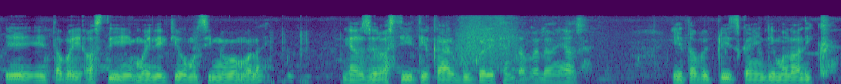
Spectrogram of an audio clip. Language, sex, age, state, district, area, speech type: Nepali, male, 30-45, West Bengal, Darjeeling, rural, spontaneous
